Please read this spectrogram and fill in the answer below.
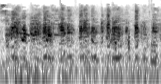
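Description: A group of ducks quacking over and over, many short harsh calls overlapping.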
